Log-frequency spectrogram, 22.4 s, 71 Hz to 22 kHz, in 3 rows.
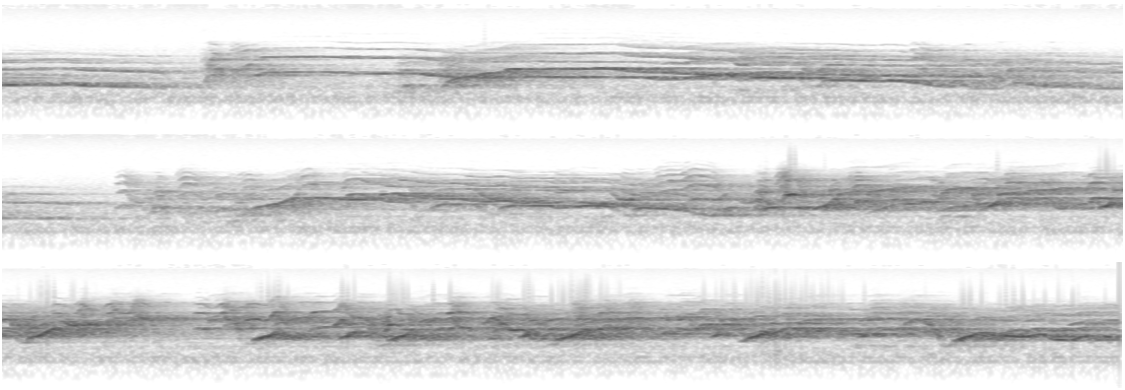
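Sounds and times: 
coyotes howling in chorus with yips and barks: 0.0 - 22.4.

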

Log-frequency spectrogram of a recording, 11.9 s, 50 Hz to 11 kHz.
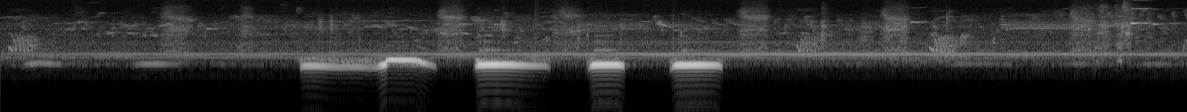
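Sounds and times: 
mourning dove soft low coo: 3.0 - 7.3.

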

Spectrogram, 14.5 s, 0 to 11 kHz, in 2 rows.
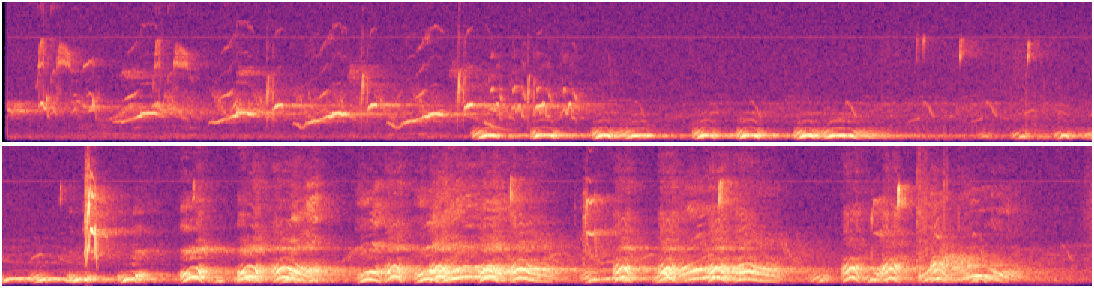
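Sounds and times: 
barred owl hooting: 2.7 - 14.1.

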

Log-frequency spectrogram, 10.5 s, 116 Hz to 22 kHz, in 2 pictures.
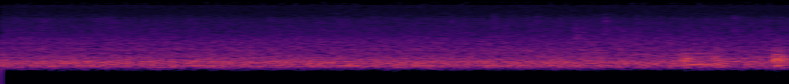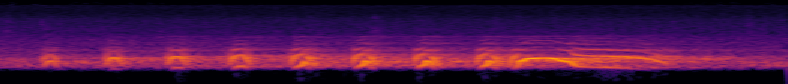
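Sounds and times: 
barred owl hoots: 4.5 - 10.2.

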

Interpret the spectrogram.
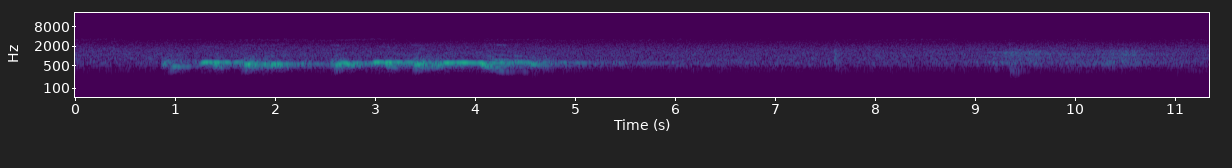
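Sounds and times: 
barred owl hooting: 0.9 - 5.4.

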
